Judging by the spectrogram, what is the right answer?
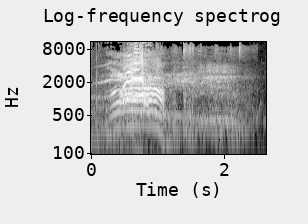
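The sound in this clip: A horse neighs loudly as a coach sets off. A single long whinny with wavering, quivering pitch breaks off, then steady lower background noise carries on and slowly fades.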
